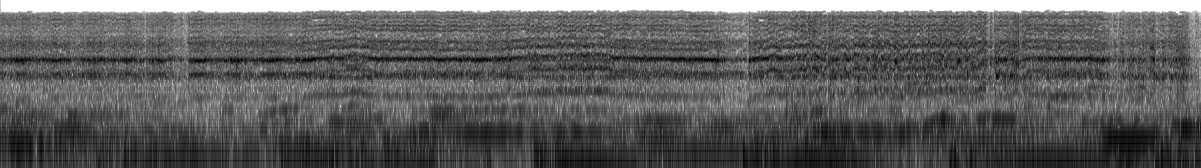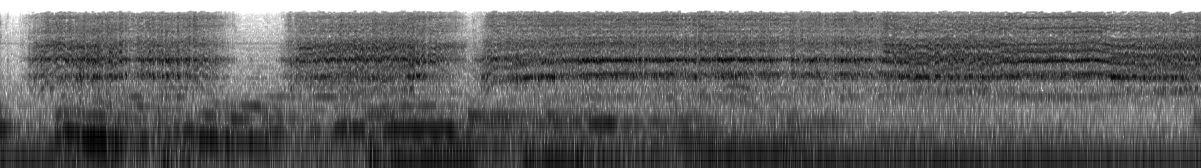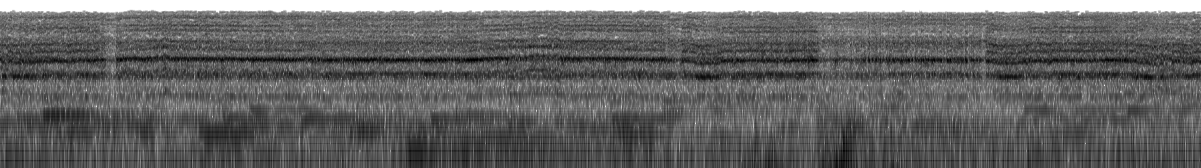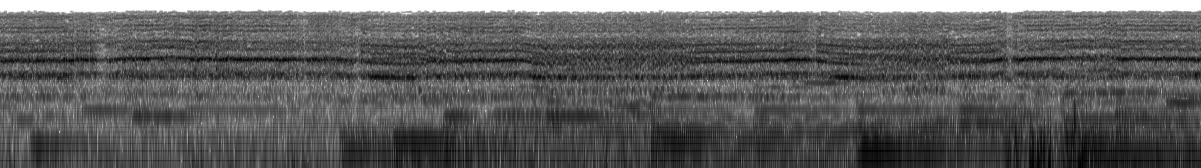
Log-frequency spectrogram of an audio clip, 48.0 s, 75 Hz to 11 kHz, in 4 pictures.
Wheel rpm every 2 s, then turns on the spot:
160, 160, 160, 160, 160, 150, 110, 80, 100, 160, 160, 160, 160, 160, 160, 160, 160, 160, 160, 160, 160, 160, 160, 160.
none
